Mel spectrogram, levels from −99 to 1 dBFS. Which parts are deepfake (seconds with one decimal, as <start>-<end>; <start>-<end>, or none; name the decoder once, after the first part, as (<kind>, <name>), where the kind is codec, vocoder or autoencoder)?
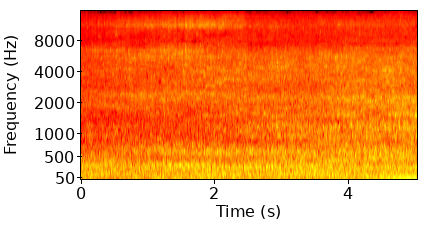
0.0-1.4 (vocoder, Vocos); 2.2-2.9; 4.0-5.0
